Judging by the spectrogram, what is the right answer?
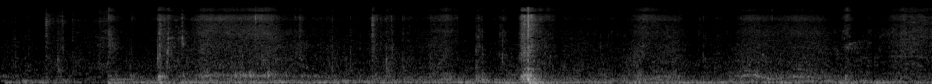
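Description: Cardboard box and padded fabric bag scraping and rustling as the bag is worked out of the box, with one sharp knock about five seconds in.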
